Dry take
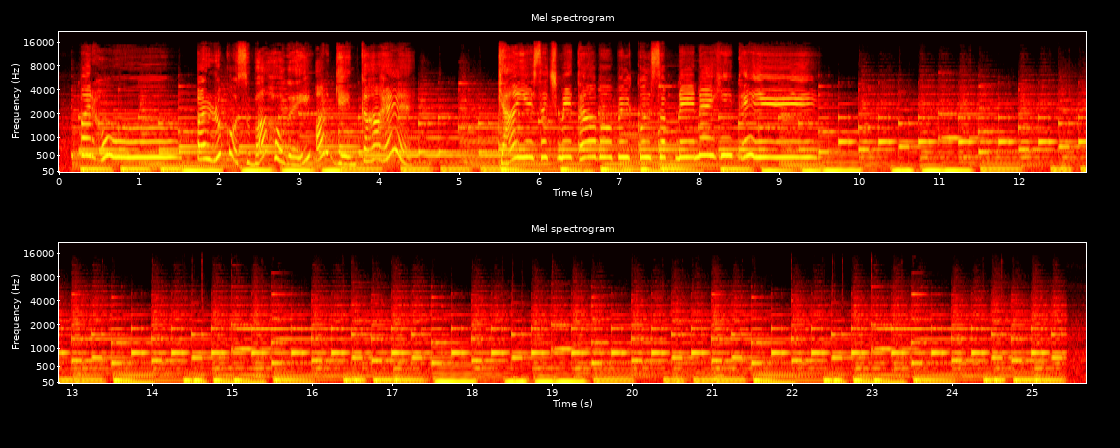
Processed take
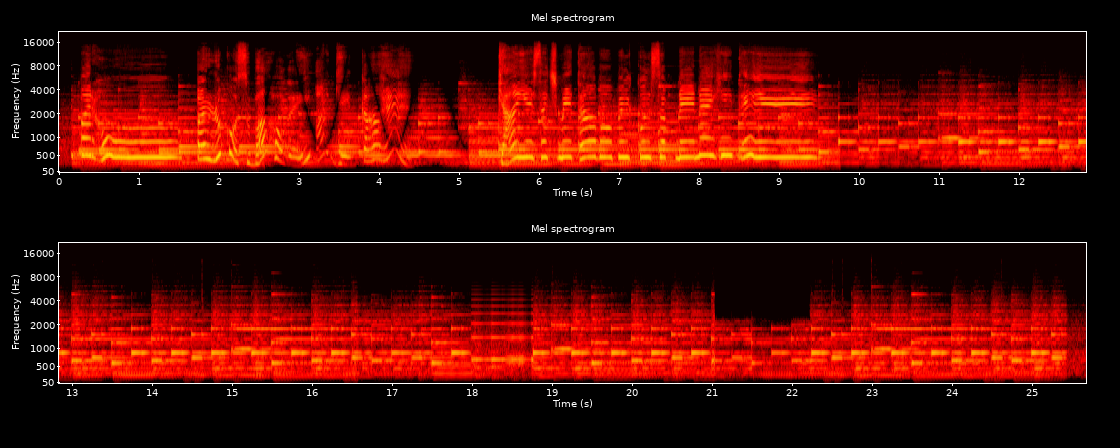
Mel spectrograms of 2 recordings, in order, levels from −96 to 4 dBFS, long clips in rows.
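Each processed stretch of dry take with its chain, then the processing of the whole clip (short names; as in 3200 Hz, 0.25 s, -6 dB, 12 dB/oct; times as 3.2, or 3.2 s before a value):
2.56–5.12 HPF 490 Hz 6 dB/oct + photocell phaser 1.1 Hz
9.75–11.03 HPF 410 Hz 6 dB/oct + compressor, threshold -32 dBFS
16.56–17.33 BPF 260–4200 Hz + compressor 2.5:1, threshold -32 dBFS
17.98–18.76 sample sorter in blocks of 64 samples + tape spacing loss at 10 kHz 37 dB
21.02–22.22 steep low-pass 2100 Hz 96 dB/oct + compressor 12:1, threshold -32 dBFS
whole clip: steep high-pass 270 Hz 36 dB/oct; high shelf 4000 Hz -6.5 dB; gain -8 dB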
